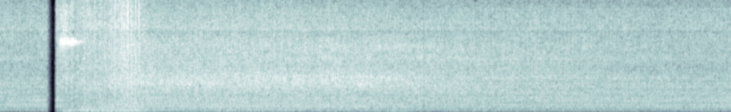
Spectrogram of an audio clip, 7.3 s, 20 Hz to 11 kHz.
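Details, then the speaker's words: Mower engine in an ignition coil air-gap test, flooded from failed start attempts at a 0.055 in gap, now set to 0.054 in: sharp backfire bang as it catches, then steady fairly fast idle; 0.055 found to be the max gap. "Oh, how'd you like that little backfire? That's because it was so flooded from us trying to start it at 55."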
